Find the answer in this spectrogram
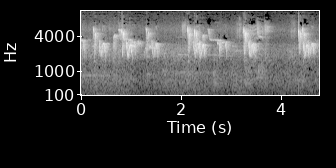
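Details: Scarlet-backed flowerpecker, a caged contest songbird from Long Thành in southern Vietnam, sings high-pitched tinkling chirps. Clusters of quick sharp notes come in four bursts about one second apart, with soft hiss between them.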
